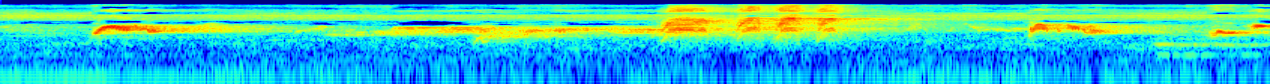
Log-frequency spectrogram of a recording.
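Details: Red-whiskered bulbul, a kept bird in a highly aggressive state, dancing along the perch with wings spread; a sharp start gives way to a long sweeping warble with buzzy notes, then short chirps, over a faint high hiss.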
